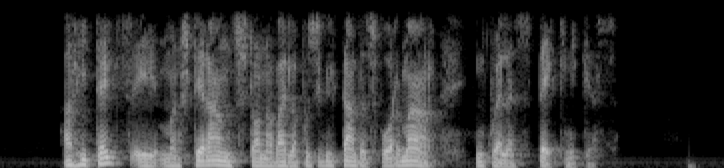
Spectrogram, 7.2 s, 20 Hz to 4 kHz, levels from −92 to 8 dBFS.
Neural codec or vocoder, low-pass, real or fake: none; 3.6 kHz; real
